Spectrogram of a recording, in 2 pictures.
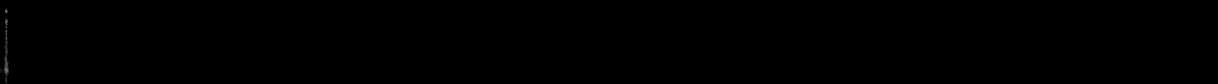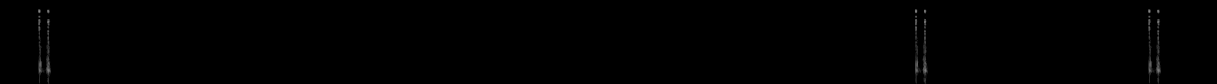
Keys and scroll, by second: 0.5 alt+Return, 2.2 ctrl+v, 3.9 alt+Return, 5.0 ctrl+v, 6.2 alt+Return, 7.4 ctrl+v, 9.2 alt+Return, 10.2 ctrl+v, 24.1 ctrl+c.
